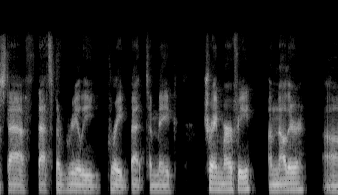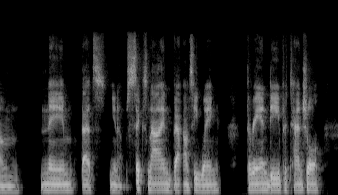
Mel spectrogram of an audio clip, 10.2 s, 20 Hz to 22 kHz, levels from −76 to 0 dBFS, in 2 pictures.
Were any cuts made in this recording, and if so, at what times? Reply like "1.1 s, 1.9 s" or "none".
none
